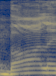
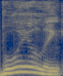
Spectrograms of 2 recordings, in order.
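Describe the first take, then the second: First: The vowel is a plain 'aw'. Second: The vowel glides like 'oy'. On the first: This is the traditional local Texan way. "I'm in here balling them eggs" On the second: This is the non-local way of saying it.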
